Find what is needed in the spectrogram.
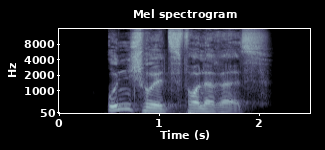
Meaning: strong/mixed nominative/accusative neuter singular comparative degree of unschuldsvoll
- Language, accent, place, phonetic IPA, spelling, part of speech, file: German, Germany, Berlin, [ˈʊnʃʊlt͡sˌfɔləʁəs], unschuldsvolleres, adjective, De-unschuldsvolleres.ogg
